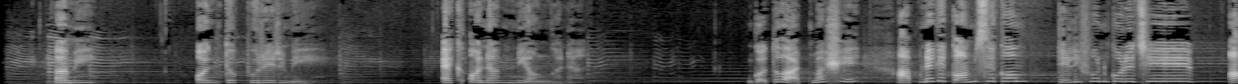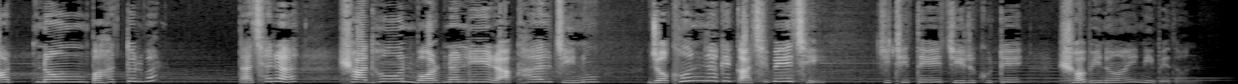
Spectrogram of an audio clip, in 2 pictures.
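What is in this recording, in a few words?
Bengali; Bengali, Male, 20s-30s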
